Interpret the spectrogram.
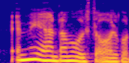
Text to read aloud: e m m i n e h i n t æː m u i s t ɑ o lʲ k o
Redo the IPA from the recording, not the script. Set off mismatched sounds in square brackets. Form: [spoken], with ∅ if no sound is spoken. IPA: e m m i [∅] e h [æ] n t [æ] m u i s t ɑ o lʲ k o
